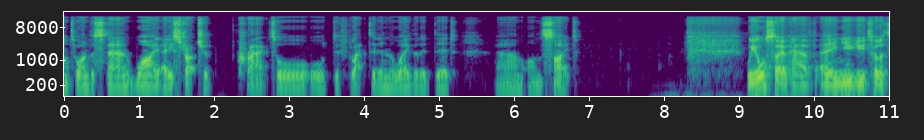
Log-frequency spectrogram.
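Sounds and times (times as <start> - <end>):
person talking: 0.0 - 6.9, 9.0 - 11.0
breath drawn in: 8.1 - 9.2.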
